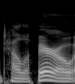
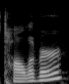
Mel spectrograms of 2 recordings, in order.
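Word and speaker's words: Taliaferro: oh when we were preparing for this I pronounced the name talifero and then I got the whole it's Tolliver so you basically hermion me you know the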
